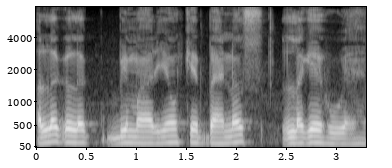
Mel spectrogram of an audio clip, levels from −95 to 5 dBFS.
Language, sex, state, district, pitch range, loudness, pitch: Hindi, male, Uttar Pradesh, Jalaun, 120-135 Hz, -15 LUFS, 130 Hz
